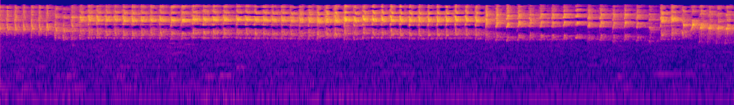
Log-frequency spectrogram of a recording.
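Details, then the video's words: Extended ngekek from a lovebird, a relentless high-pitched ratcheting chatter with slight shifts in tone and brief dips near the end, with a faint low hum behind it. "Love bird durasi panjang"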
